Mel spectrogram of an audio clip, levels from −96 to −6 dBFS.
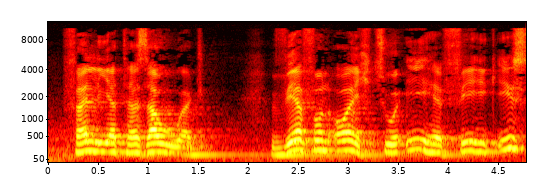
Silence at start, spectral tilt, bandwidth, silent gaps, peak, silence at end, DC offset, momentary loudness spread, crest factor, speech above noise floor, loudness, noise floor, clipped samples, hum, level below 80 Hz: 0 s; -5.5 dB/octave; 11 kHz; none; -6 dBFS; 0 s; under 0.1%; 13 LU; 18 dB; 24 dB; -24 LUFS; -47 dBFS; under 0.1%; none; -56 dBFS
